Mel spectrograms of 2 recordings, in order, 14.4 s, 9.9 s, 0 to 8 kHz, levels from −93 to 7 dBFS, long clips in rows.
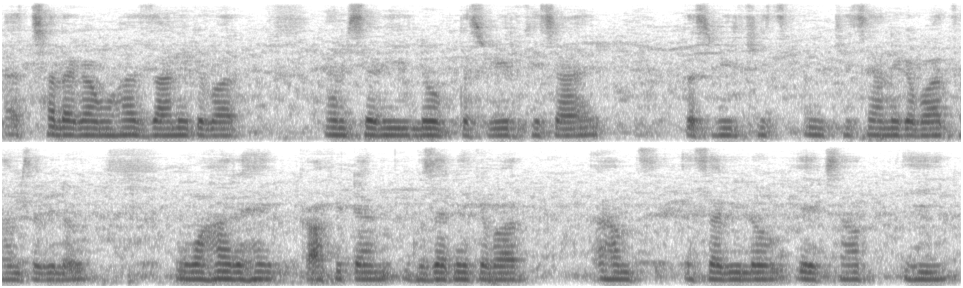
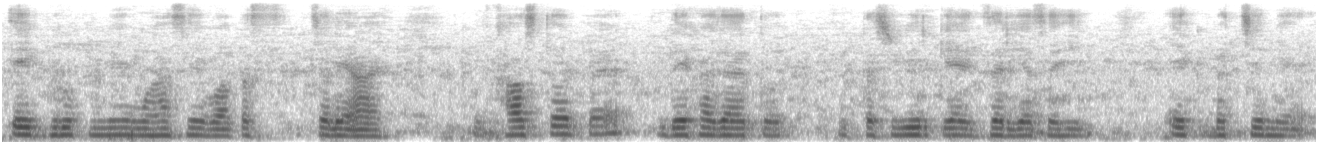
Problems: constant background noise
